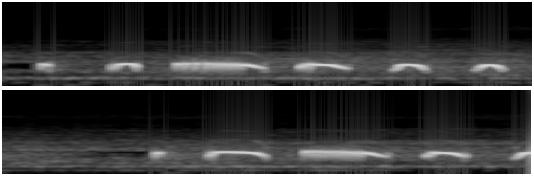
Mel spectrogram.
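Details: Female spotted dove giving its stuttering three-ending coo to rouse males, two phrases of short coo, rattling long note and three hooped notes over a steady low hum.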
